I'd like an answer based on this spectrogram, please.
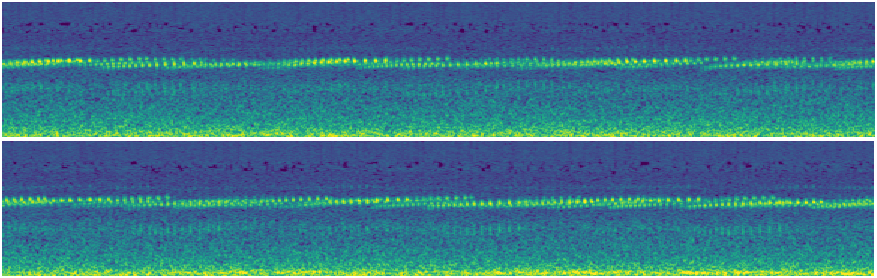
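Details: Crickets at night around a Japanese Zen rock garden and koi pond. A high, ticking trill comes in linked phrases roughly every one to two seconds, slightly falling at the ends, above a steady low hum.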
